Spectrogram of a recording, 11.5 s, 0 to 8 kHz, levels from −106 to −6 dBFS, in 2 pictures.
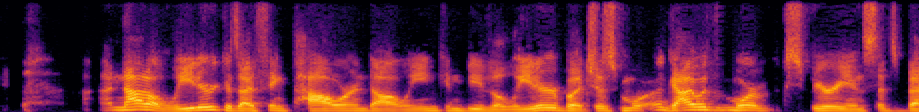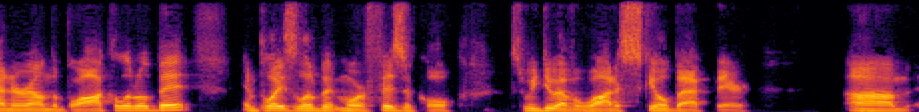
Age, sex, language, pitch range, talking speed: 20-39, male, English, 125-155 Hz, 240 wpm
